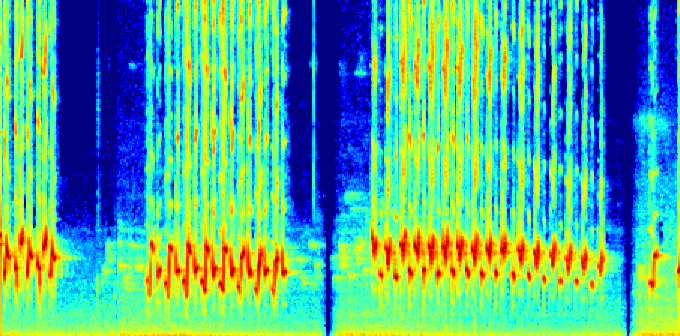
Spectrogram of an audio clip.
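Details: Yellow-vented bulbul with a long rolling 'ropel panjang' song used to coax other bulbuls into singing: three long, fast, warbling trills of rapid bubbling notes separated by brief pauses.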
